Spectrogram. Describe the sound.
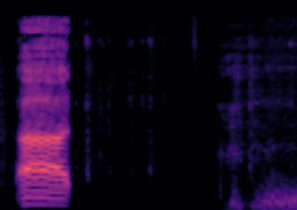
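Typing on a computer keyboard: faint, scattered key clicks fall between a brief voiced sound at the start and talking that follows.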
